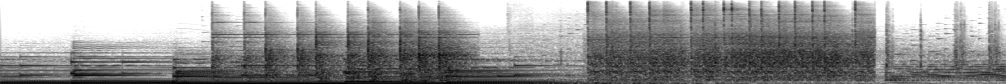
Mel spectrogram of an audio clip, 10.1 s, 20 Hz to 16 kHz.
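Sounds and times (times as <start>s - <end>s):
background music: 0.0s - 10.0s
hammer striking steel wedge: 2.1s - 4.8s, 5.8s - 8.8s.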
